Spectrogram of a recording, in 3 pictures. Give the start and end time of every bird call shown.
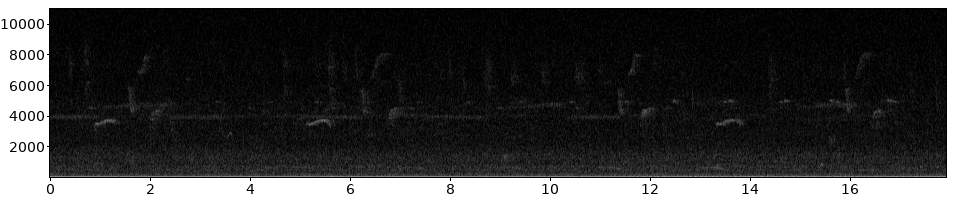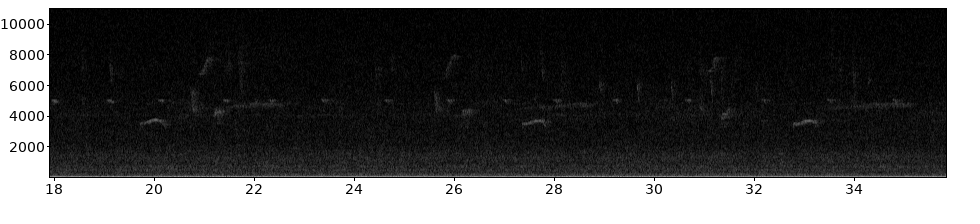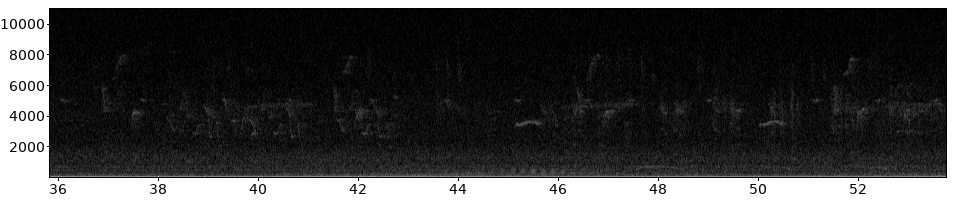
[5.00, 5.80] Western Wood-Pewee (Contopus sordidulus)
[13.20, 13.90] Western Wood-Pewee (Contopus sordidulus)
[19.60, 20.30] Western Wood-Pewee (Contopus sordidulus)
[27.20, 28.00] Western Wood-Pewee (Contopus sordidulus)
[32.60, 33.40] Western Wood-Pewee (Contopus sordidulus)
[38.20, 42.90] Rufous-breasted Wren (Pheugopedius rutilus)
[45.00, 45.70] Western Wood-Pewee (Contopus sordidulus)
[49.90, 50.60] Western Wood-Pewee (Contopus sordidulus)

